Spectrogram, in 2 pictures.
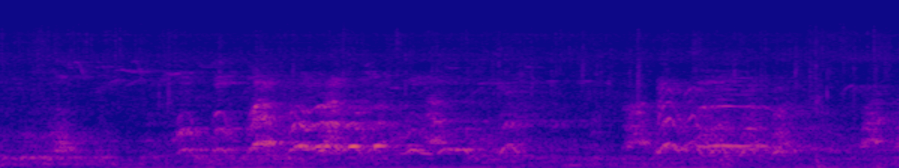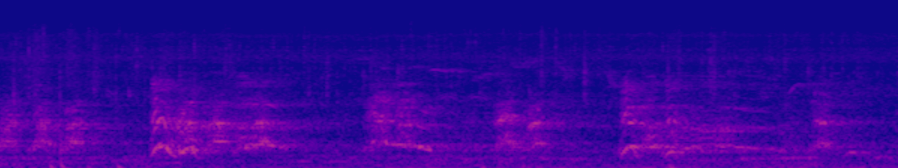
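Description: An animal calling repeatedly, in about six harsh pitched bursts spaced a second or two apart, some nearly two seconds long.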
